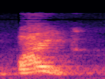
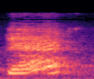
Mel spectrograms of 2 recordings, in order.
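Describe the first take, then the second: First: "back" pronounced so it sounds like "bike"; Miami pronunciation. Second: Said in the usual way. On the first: Shown as a demonstration. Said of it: "it sounds like they're saying bike". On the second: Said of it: "Like, the word back".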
